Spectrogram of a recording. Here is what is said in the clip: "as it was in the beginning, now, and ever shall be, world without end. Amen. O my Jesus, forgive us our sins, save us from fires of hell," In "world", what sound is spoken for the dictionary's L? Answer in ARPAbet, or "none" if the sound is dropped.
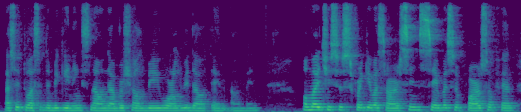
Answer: L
